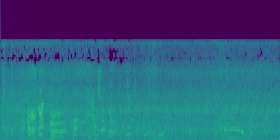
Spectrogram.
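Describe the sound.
Busy, crowded beach soundscape: a steady wash of surf underlies overlapping chatter and a few higher voices calling out, all blended into a continuous, moderately loud hubbub.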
